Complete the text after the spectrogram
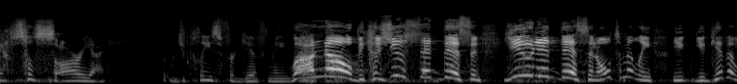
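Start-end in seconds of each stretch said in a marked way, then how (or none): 0.0-2.9 soft apology. Retold or imitated. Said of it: "You say". 2.9-5.9 resentful refusal. Retold or imitated. Offended person refusing forgiveness.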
